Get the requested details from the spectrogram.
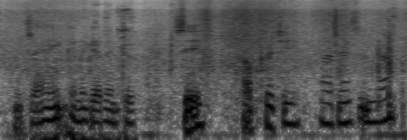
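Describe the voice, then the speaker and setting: A mumbling man at a moderate pace, with lively intonation and noticeable background noise. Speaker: camping vlogger. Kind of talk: casual vlog narration. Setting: outdoors.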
